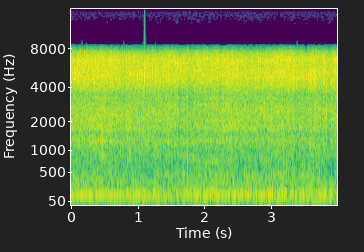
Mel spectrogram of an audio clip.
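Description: Stuffed okra frying in oil in a pan over high heat, sizzling with a steady hiss as its moisture cooks off.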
